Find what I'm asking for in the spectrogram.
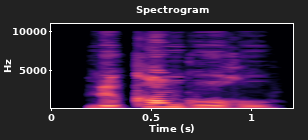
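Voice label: "le kangourou", French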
